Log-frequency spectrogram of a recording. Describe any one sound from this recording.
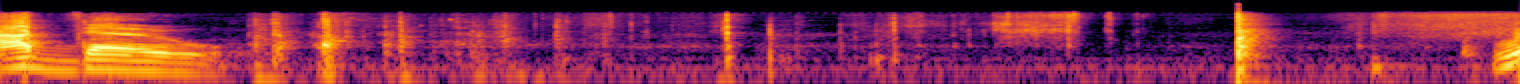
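A plastic card case clicks and taps as it is handled.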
